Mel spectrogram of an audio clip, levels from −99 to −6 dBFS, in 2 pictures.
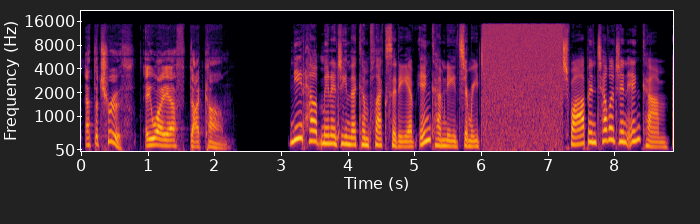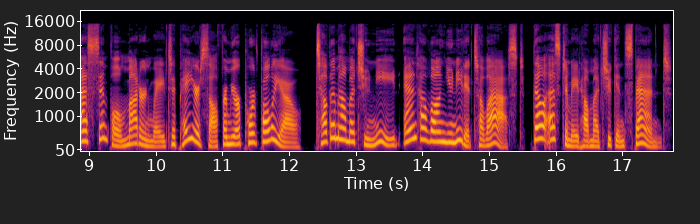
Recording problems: audio cutting out; filled with static; at 6 s for 1 s

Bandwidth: 14.5 kHz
